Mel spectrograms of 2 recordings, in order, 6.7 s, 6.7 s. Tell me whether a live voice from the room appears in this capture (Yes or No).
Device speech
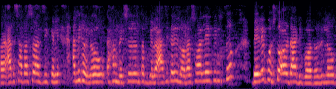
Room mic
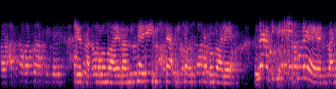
Yes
